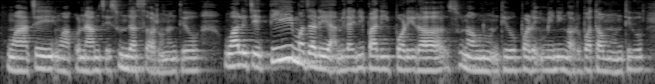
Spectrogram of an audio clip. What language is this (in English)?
Nepali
